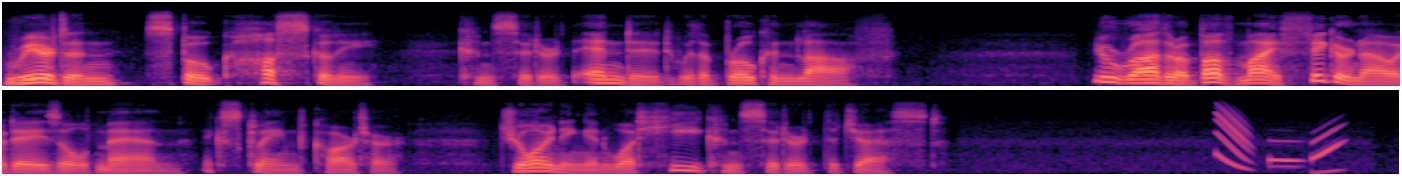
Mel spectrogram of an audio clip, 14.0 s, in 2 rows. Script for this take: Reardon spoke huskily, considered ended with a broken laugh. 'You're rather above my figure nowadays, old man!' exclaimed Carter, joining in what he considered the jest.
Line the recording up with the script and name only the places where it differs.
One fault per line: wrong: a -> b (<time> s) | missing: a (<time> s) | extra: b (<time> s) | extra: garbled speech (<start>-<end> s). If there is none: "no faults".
no faults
